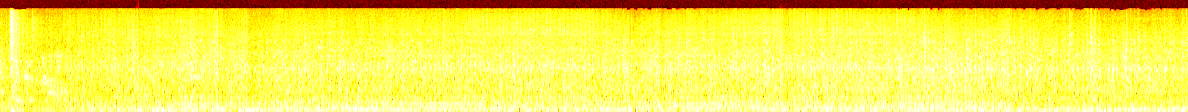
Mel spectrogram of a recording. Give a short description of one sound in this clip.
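Tank tracks clank and grind over pavement.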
